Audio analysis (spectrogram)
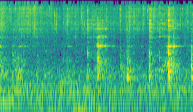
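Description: Frying and stirring in a pan while making bottle gourd halwa: a continuous sizzle with repeated spatula scrapes and light metal clinks, close and moderately loud, no talking.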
